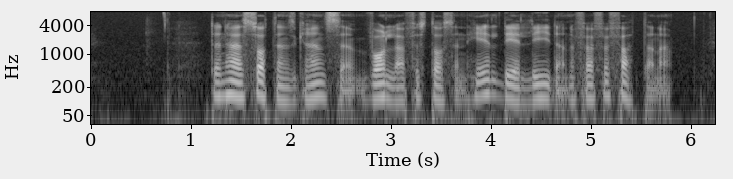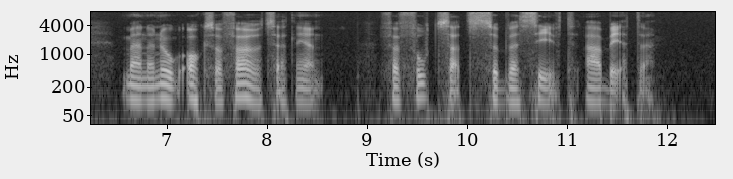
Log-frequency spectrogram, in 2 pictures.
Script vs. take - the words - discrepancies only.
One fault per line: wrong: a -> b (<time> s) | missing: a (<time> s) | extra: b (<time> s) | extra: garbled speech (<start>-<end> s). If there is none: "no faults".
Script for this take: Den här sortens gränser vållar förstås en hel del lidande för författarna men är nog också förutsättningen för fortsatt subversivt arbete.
no faults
